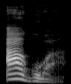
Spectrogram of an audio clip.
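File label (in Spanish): "agua", Spanish, female; mekanta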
